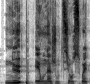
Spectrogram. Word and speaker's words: NUPES: français donc très basiquement on le prononce comme ça s'écrit nuque et on ajoute si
